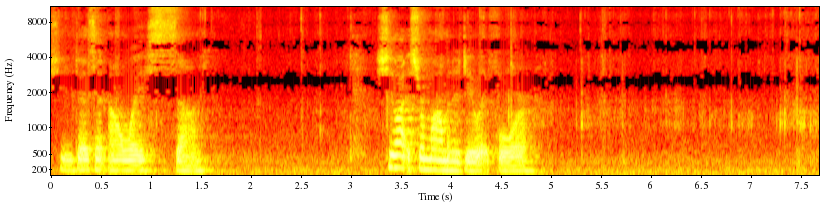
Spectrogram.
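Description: Dry moss rustles and crackles under pressing fingers.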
